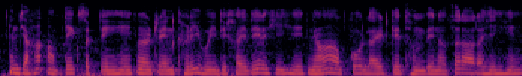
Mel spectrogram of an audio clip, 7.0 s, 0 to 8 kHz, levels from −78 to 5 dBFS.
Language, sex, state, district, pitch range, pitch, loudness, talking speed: Hindi, male, Uttar Pradesh, Budaun, 135-145 Hz, 135 Hz, -37 LUFS, 190 wpm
